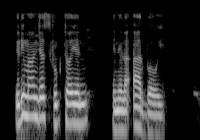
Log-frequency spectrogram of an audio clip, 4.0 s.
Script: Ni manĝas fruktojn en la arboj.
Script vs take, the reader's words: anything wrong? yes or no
yes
